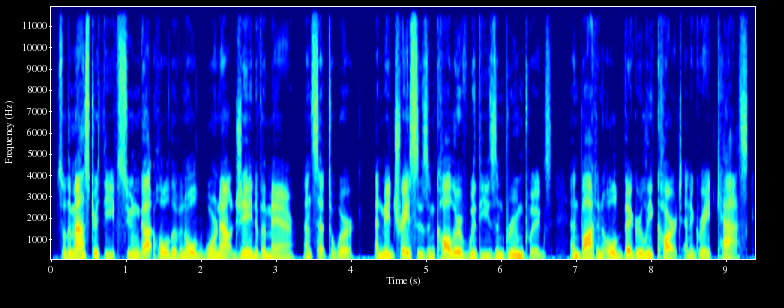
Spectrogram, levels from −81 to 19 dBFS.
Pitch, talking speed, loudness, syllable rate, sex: 115 Hz, 255 wpm, -21 LUFS, 5.3 syllables/s, male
